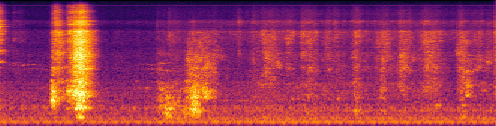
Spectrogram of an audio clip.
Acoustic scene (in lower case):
kitchen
